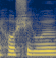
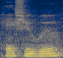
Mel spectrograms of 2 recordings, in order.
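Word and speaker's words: 何首乌: then this one uh the pronunciation of this herb is always up for debate I say hosi wo you say hesi wo or hosi wo hesi wo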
